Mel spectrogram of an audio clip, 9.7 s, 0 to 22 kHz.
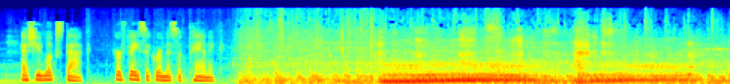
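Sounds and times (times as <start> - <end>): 
speech: 0.3 - 3.9
truck driving slowly along a track beside a cornfield: 3.1 - 9.7.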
